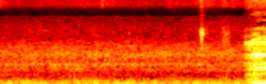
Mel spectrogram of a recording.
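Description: Steady low hum inside a parked pickup truck's cabin.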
